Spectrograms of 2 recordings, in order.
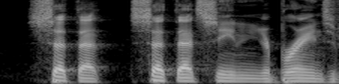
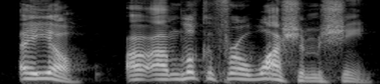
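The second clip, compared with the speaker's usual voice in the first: a deliberately bad Staten Island accent, higher and fast; 8 semitones higher, 3 dB louder than usual. The young customer asking for a washer in a bad Staten Island accent. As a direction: ham up a Staten Island guy shopping for a washer. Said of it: "probably the worst Staten Island accent you've ever heard".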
